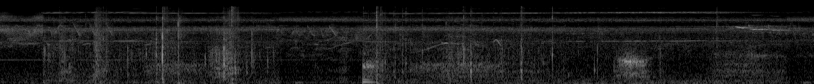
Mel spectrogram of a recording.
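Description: Rainforest ambience: insects keep up a steady high-pitched drone, with a few light clicks and rustles of twigs and leaves and a brief faint chirp about six seconds in.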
